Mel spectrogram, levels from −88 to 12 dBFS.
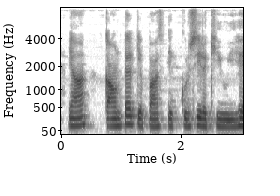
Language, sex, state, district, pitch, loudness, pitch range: Hindi, male, Jharkhand, Deoghar, 125 Hz, -18 LUFS, 120-135 Hz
